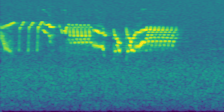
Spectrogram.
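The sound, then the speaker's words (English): Flight calls of birds passing over a rooftop, captured by a microphone inside a waterproof bucket: a quick series of high, thin chirps and buzzy trills, fairly faint, over a soft background hiss. “possible for anyone to record the flight calls of birds passing over their rooftop. It's called a bucket microphone because it's exactly that. A microphone put inside a waterproof bucket.”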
